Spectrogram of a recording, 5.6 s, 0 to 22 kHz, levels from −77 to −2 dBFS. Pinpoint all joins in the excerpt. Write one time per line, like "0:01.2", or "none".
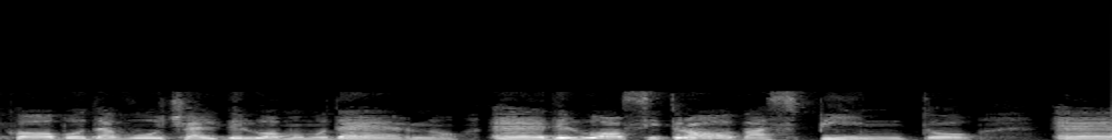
0:01.1
0:02.4
0:03.1

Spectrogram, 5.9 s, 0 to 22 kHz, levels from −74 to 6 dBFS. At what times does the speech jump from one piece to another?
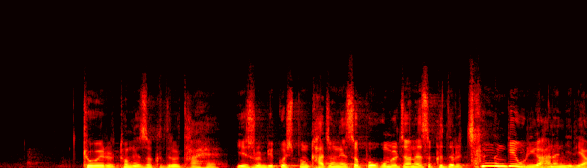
0:02.3

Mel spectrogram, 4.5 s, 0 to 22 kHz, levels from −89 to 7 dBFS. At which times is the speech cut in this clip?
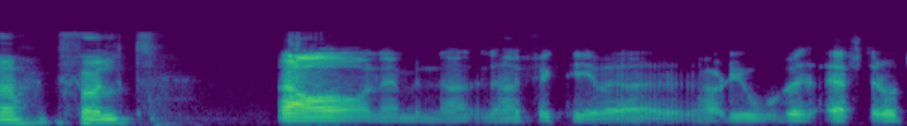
0:02.6

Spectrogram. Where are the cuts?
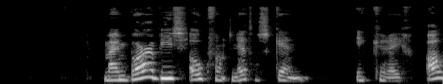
0:01.9
0:02.3

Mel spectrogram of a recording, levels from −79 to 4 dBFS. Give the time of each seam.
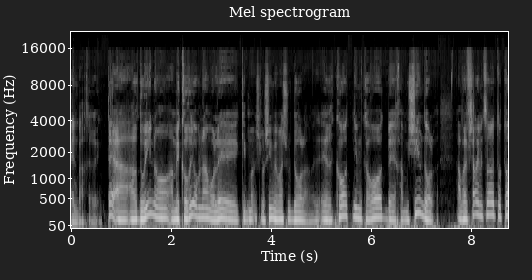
none

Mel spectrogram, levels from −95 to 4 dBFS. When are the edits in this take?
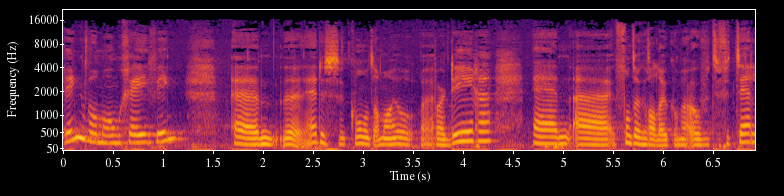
0:03.7

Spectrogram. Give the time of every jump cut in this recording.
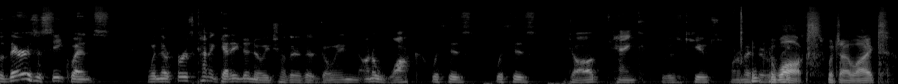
0:04.9
0:06.8
0:07.7

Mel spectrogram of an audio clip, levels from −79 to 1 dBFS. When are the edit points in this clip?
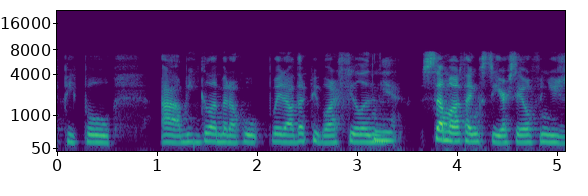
none

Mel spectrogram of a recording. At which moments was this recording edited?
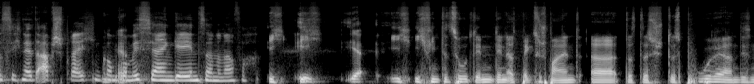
0:03.8

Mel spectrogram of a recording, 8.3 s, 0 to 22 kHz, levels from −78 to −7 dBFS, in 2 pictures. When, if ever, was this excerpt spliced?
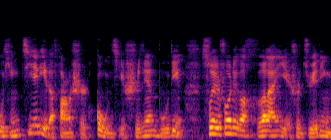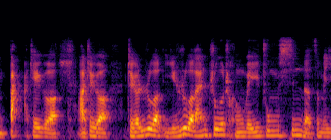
0:01.1

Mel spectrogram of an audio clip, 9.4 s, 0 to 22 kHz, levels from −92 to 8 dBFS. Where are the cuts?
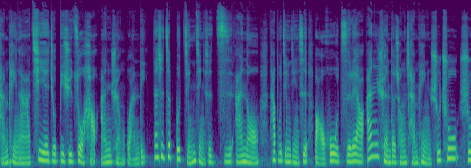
0:06.2

